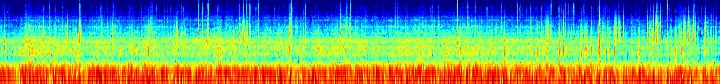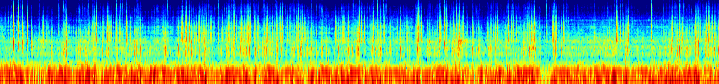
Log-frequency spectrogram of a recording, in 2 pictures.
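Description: Cyclocross bike being ridden over rough trail: a steady low rumble of tyres and wind with many sharp rattles and clacks as the bike bounces over bumps, thickest in the middle.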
